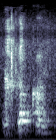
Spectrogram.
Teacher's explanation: هناك من قال بهذا، ولكن الصحيح المختار هو أن نلغي القاف، لا يبقى للقاف وجود في هذه الكلمة · Term: الإدغام كامل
